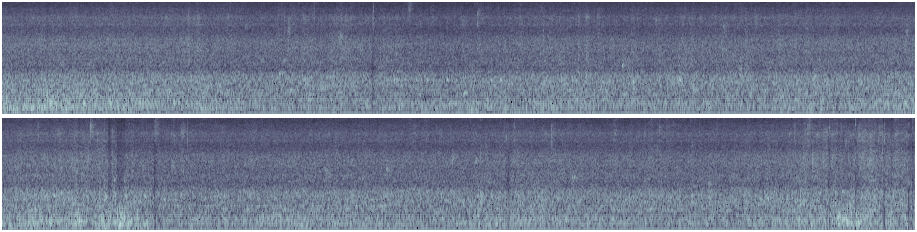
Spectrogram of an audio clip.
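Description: Rain falling steadily during a thunderstorm, an even hiss of drops with a short louder burst about ten seconds in.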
